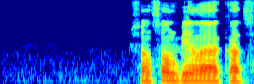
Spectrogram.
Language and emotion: Russian, neutral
